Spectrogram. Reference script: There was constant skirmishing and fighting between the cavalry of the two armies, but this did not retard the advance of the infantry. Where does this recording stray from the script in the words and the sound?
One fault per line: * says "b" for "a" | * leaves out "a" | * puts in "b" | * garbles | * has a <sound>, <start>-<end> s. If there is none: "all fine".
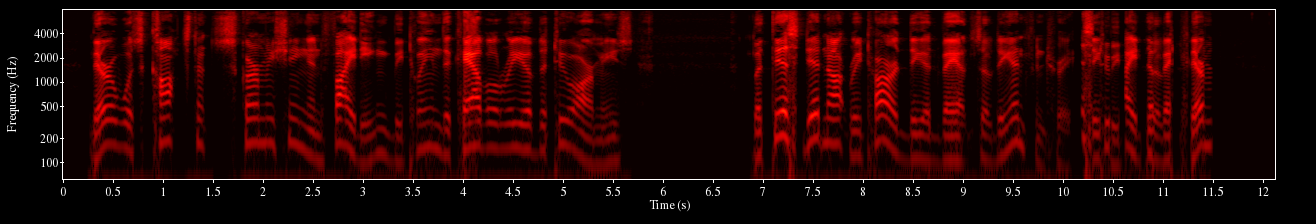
* garbles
